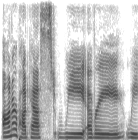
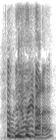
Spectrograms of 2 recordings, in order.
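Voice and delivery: laughing reassurance; 4 semitones higher, faster than usual. Real, not acted. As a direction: say it through a laugh, higher. Reassuring guest after squeal.

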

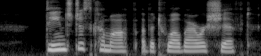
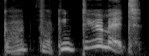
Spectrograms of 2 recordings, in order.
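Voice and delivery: near shout; 6 semitones higher, 3 dB quieter than usual. Acted. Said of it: "Dean nearly shouts".

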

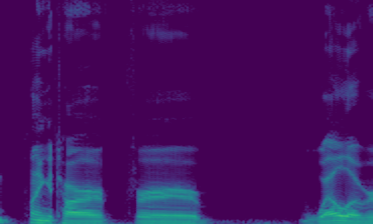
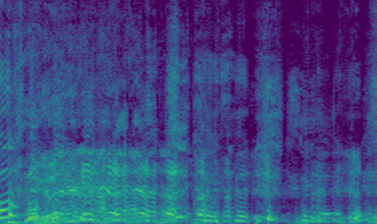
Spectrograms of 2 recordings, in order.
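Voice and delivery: falsetto; 10 dB louder, much slower than usual. Pretend. Falsetto after "do some falsetto.

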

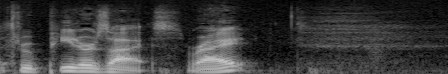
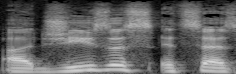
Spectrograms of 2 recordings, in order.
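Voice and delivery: ordinary talk, nothing marked

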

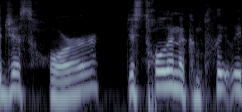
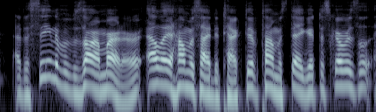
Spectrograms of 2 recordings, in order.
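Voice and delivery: put-on loud, higher old-time newsreel announcer; 1930s voice; 6 semitones higher, 9 dB louder than usual. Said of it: "Do I have to do nineteen thirties voice?".

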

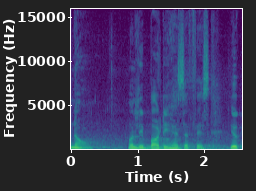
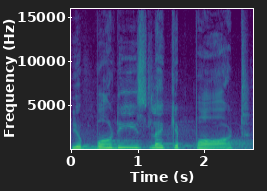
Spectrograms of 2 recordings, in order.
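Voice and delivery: guided meditation; 4 semitones lower than usual. Real, not acted. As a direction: guide them inward, calm and unhurried, with long pauses.

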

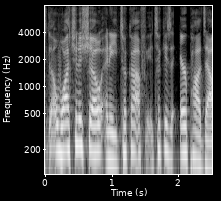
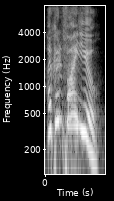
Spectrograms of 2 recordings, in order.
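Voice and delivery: put-on anxious teen; 13 semitones higher, 4 dB louder than usual. Son explains, panicked.

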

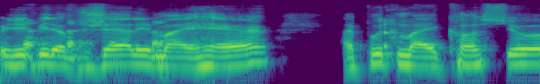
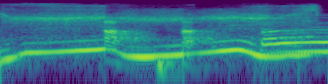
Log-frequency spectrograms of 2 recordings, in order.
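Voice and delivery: high laugh. Real, not acted. Recalling the driver who drove like a pilot, laughing. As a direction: burst out laughing at the memory.

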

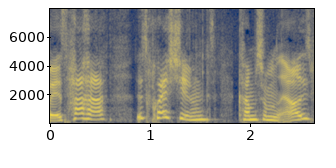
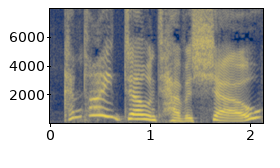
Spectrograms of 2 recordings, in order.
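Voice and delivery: slow, higher British mimicry; teasing British imitation, slow and high; mock British accent; 4 semitones higher, slower than usual. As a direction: draw it out in put-on British. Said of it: "I'm doing what you did".

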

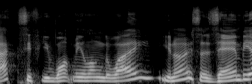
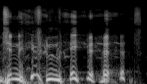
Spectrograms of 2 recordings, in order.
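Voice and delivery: laughing through it, higher and slow; 9 semitones higher, slower than usual. Real, not acted. Amused at New Zealand failing its reserve, laughing. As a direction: giggle out the punchline.

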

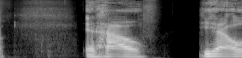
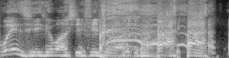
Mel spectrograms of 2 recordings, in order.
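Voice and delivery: laughing disbelief; 7 semitones higher than usual. Retold or imitated. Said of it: "I'm like".

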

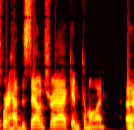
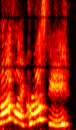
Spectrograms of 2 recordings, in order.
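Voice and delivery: crusty clown voice; slower than usual. Pretend. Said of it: "so you get crusty".

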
